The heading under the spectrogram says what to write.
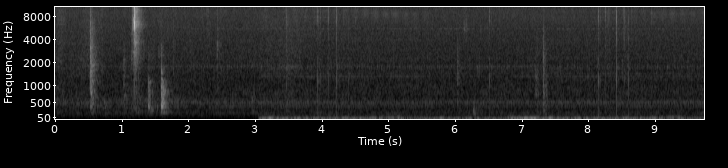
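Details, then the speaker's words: KRK Rokit 5 Gen 2 powered speaker, left unit switched on: big pops at turn-on, then low steady mains hum with faint irregular crackles; hum and crackle. "so there is a big pop at the start which is terrible and there is a slight humming sound"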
